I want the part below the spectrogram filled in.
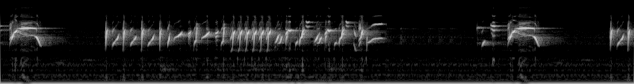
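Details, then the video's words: Wild European goldfinch delivering a long tinkling, twittering song of quick slurred high notes and rattling trills, then short chirps after a break. "Écoutez et appréciez le doux chant du chardonneret sauvage"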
